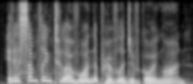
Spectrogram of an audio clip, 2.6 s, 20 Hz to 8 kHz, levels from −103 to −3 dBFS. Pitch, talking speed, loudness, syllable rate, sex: 240 Hz, 255 wpm, -17 LUFS, 6.7 syllables/s, female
